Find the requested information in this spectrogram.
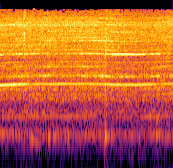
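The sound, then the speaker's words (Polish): An electric meat grinder runs steadily as it minces meat cut into small pieces through a coarse grinding plate, giving a continuous motor whine with a constant drone and no clear breaks. “Będziemy mielić teraz. Tak, najpierw kroimy w kawałeczki i mielimy, tylko musi być na grubych oczkach mięso zmielone.”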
